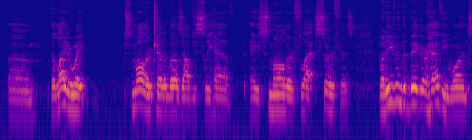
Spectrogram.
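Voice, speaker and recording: With a fairly high pitch, a man speaks at a fairly slow pace with ordinary pitch variation. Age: 60s. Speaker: fitness coach. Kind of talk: casual workout explanation to camera. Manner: casual, hesitant with fillers.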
